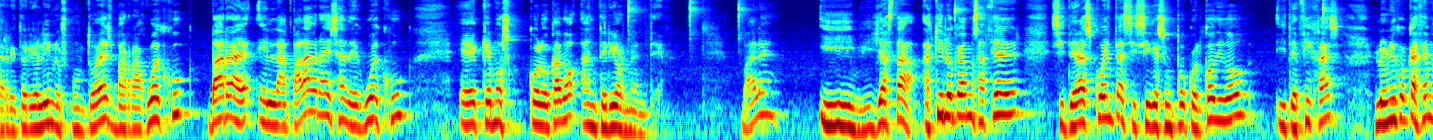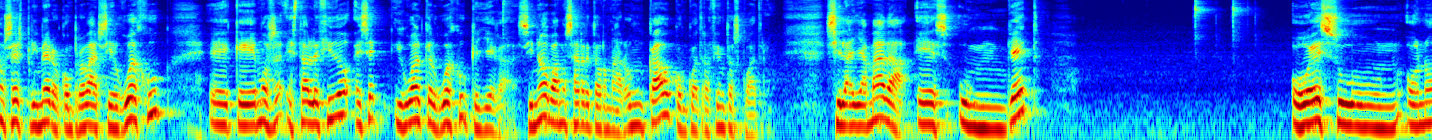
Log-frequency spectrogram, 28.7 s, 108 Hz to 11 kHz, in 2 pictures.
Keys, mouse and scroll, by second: 6.2-7.4 typing, 9.5 k, 13.2 j, 19.3 typing, 26.2-26.6 typing.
